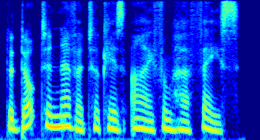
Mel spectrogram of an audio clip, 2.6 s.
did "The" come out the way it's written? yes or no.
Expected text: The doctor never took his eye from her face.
yes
